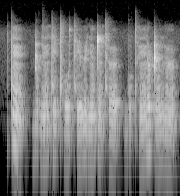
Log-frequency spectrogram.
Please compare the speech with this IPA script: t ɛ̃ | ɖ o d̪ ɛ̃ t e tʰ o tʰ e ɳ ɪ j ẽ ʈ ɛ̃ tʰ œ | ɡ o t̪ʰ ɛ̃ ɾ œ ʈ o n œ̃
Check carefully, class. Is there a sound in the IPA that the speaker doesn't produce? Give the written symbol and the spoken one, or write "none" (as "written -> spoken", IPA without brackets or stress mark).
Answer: ẽ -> ɛ̃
